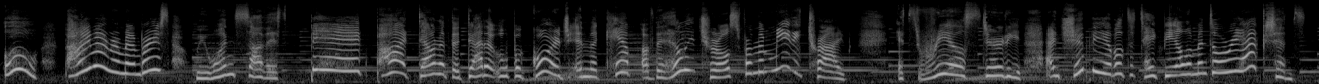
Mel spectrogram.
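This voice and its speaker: A woman voicing a small, perky, blunt childlike fairy companion in a video game, with a squeaky voice. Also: very animated, moderate pace. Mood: eager. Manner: refers to self in third person, blunt. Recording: music behind the voice. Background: background music.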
